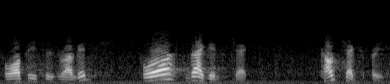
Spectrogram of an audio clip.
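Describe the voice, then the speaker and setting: A high, husky Japanese-accented porter in a vintage radio play. He is deferential yet stubborn, talking in clipped broken English over a tinny old recording. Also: very animated, slow, heavily acted. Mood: politely insistent. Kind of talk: 1940s radio drama acting.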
